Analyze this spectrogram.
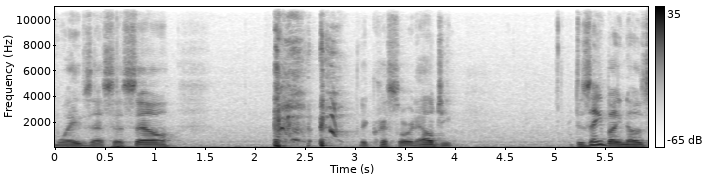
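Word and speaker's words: Alge: ssl the chris lord algae does anybody knows he pronounced his name algae like that green stuff that grows in the inside of your aquarium or is it alg battery for drums amazing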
